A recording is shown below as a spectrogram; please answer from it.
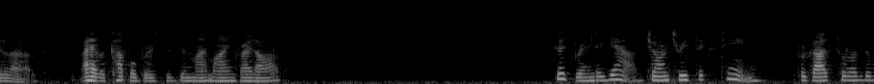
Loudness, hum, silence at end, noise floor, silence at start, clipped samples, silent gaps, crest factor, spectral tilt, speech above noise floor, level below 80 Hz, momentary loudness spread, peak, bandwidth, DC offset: -38 LUFS; none; 0 s; -64 dBFS; 0 s; under 0.1%; none; 24 dB; -6.5 dB/octave; 27 dB; -62 dBFS; 10 LU; -16 dBFS; 5.2 kHz; under 0.1%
